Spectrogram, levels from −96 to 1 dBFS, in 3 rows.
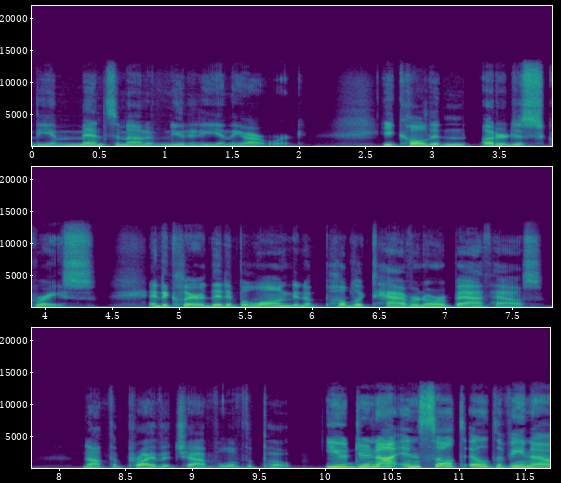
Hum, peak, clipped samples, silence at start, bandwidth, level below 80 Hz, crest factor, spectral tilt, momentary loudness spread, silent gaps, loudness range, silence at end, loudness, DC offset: none; -10 dBFS; under 0.1%; 0 s; 13.5 kHz; -48 dBFS; 20 dB; -5 dB/octave; 12 LU; none; 4 LU; 0 s; -30 LUFS; under 0.1%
